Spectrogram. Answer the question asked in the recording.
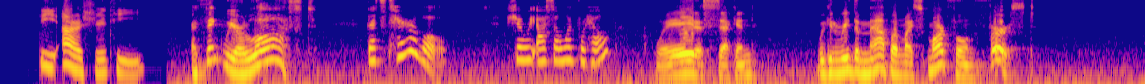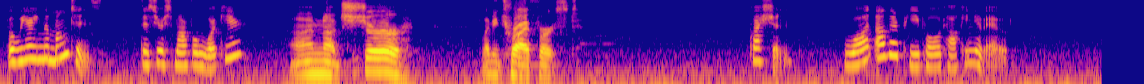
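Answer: They are lost in the mountains and want to check the map on a smartphone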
